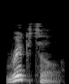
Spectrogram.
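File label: "rictal", British English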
